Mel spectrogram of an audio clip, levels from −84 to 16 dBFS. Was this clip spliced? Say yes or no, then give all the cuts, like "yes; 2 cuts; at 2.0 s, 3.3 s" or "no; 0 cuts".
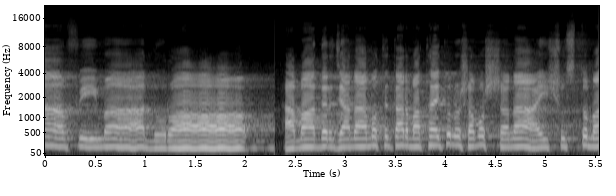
yes; 1 cut; at 2.2 s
